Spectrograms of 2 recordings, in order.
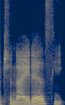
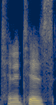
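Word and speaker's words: tinnitus: know and understand about tinius or ttis either either um pronunciation is is correct is that we we really think about tinius as as a symptom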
